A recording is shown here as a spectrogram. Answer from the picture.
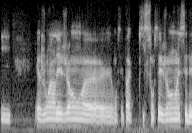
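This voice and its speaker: The man has a normal speaking voice, pitched fairly low, and keeps to a moderate pace. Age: 20s. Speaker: film director and critic. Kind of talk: panel discussion.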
